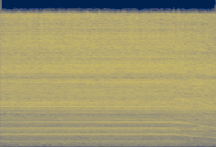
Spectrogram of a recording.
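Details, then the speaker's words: Two-speed rotary floor machine motor running on high speed after being opened because it kept tripping its safety fuse: steady, smooth high-pitched whine, tight, no grinding or dry-bearing noise, little brush sparking. Normal motor run; the safety switch is to be replaced. "Off, high speed. So it sounds really tight. Really, there's no sound of bearing noise."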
